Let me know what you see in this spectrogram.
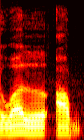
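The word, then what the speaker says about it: والأرض: Cara bacanya ro tersebut dibaca tafhim ya atau dibaca tebal di mana cara bacanya wal ard ya seperti itu. Jangan wal ar tapi wal ard ya seperti itu.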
